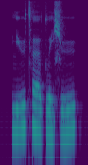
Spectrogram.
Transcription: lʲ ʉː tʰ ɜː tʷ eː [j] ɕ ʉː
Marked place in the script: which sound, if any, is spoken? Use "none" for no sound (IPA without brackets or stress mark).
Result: j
